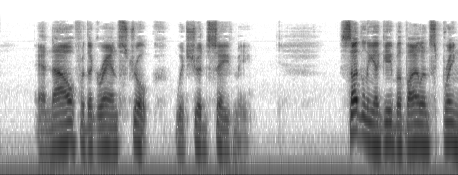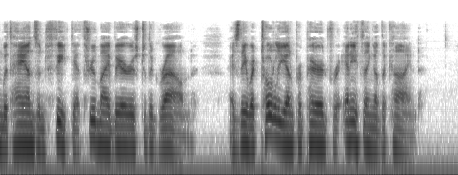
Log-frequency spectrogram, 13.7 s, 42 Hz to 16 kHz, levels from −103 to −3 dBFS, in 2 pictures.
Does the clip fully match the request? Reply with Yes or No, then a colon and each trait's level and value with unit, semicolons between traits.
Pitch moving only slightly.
Yes: narrow, 2.1 semitones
